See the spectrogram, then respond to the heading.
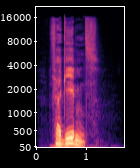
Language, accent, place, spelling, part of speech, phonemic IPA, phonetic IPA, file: German, Germany, Berlin, vergebens, adverb, /fɛrˈɡeːbəns/, [fɛɐ̯ˈɡeːbm̩s], De-vergebens.ogg
- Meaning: in vain (without success)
